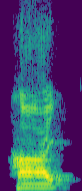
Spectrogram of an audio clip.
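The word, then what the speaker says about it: high: अगर किसी वर्ड के लास्ट में जी एच या जी एस टी आई हो तो वहां पे जी एच का उच्चारण नहीं किया जाता।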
